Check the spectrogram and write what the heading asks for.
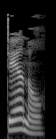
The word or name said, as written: danel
